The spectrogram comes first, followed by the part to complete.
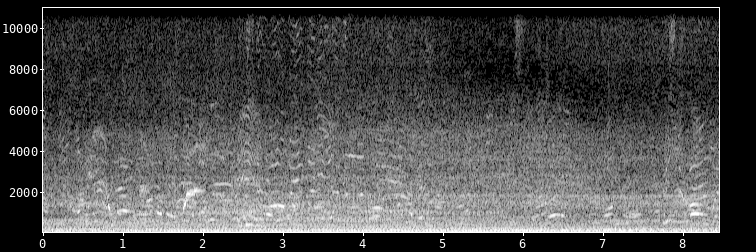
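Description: Farm tractor engines running steadily as the tractors pass at walking pace, under the chatter and calls of a crowd of children.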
